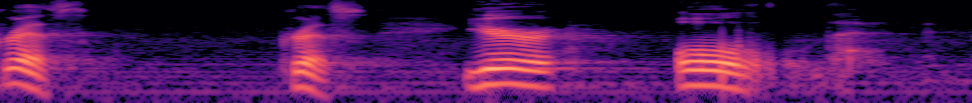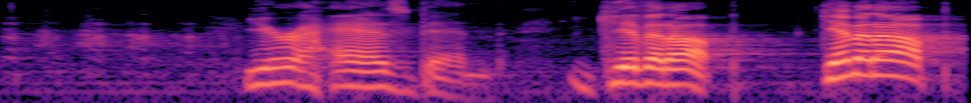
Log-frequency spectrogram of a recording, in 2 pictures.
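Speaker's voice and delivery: jeering, sneering, taunting voice, acted out. Recalling a voice he heard this summer, the speaker is imitating a mocking voice. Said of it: "mocking me".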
